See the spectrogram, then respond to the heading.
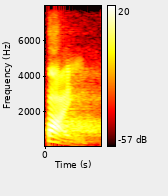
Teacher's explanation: nesse caso o i não vai ser uma vogal ele vai ser uma semivogal porque ele está ao lado de uma vogal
